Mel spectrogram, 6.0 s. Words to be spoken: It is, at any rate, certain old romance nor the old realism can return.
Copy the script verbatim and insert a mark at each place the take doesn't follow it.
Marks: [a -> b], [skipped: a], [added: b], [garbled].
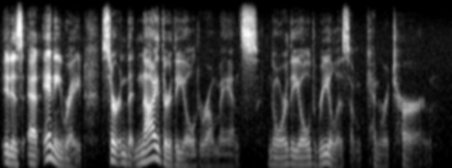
It is, at any rate, certain [added: that neither the] old romance nor the old realism can return.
